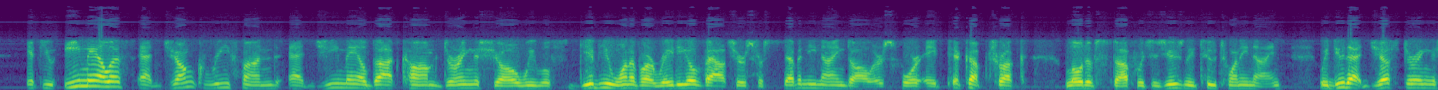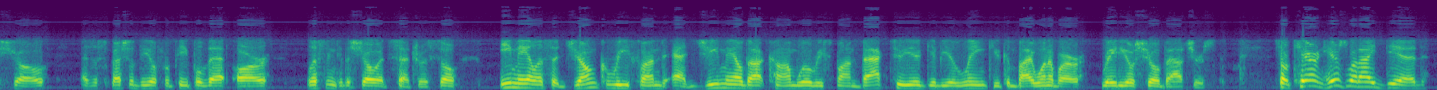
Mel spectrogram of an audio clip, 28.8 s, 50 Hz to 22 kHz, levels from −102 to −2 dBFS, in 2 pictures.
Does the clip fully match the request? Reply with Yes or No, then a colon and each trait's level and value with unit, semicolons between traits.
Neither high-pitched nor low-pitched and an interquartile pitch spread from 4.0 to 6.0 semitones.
Yes: medium, 145 Hz; average, 4.7 semitones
